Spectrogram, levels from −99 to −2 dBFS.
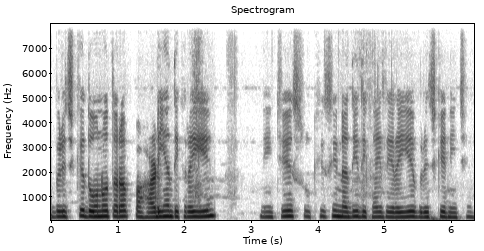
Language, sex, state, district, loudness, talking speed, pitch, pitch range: Hindi, female, Uttarakhand, Tehri Garhwal, -17 LUFS, 180 wpm, 210 Hz, 195-220 Hz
